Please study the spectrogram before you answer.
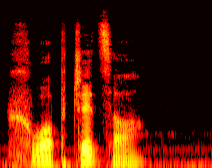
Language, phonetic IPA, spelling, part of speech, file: Polish, [xwɔpˈt͡ʃɨt͡sa], chłopczyca, noun, Pl-chłopczyca.ogg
